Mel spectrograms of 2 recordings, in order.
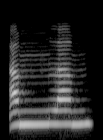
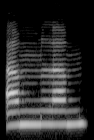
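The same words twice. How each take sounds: Both takes have the same delivery.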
